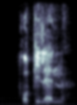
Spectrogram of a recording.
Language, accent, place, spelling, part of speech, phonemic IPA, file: French, France, Lyon, propylène, noun, /pʁɔ.pi.lɛn/, LL-Q150 (fra)-propylène.wav
- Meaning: propylene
